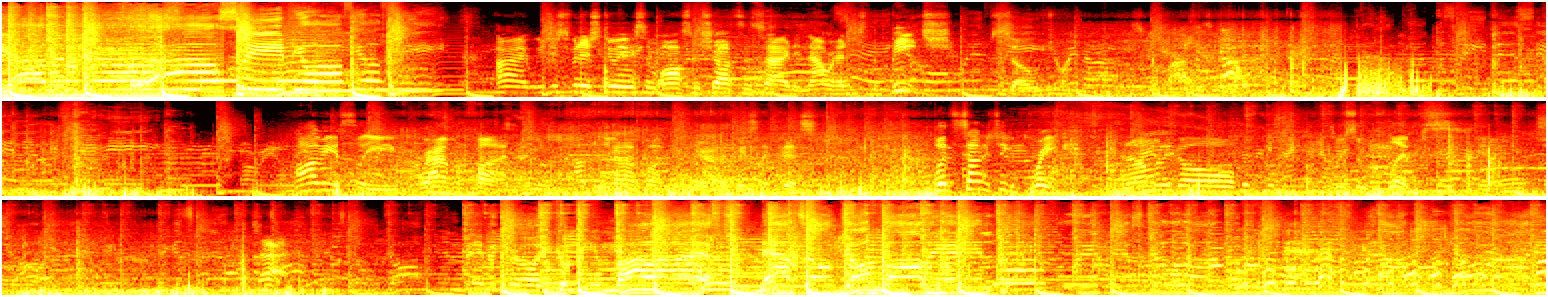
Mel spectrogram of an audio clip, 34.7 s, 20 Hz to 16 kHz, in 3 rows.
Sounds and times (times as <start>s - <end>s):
Music: 0.0s - 34.7s
Speech: 3.7s - 9.4s, 13.8s - 17.7s.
